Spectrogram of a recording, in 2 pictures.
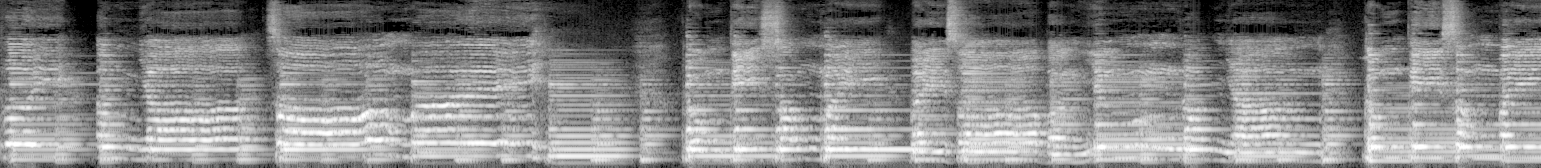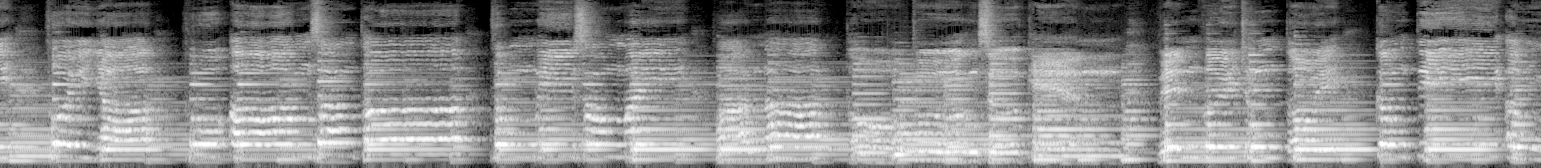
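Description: Electronic keyboard playing a simple, slow song: chords under a melody line, the notes changing about once or twice a second.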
